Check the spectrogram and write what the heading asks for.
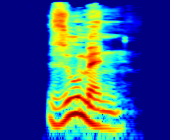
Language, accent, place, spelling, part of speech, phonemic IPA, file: German, Germany, Berlin, zoomen, verb, /ˈzuːmən/, De-zoomen.ogg
- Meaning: to zoom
